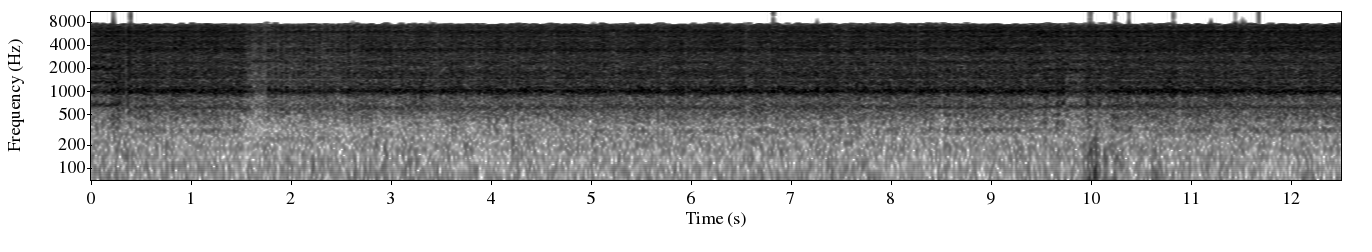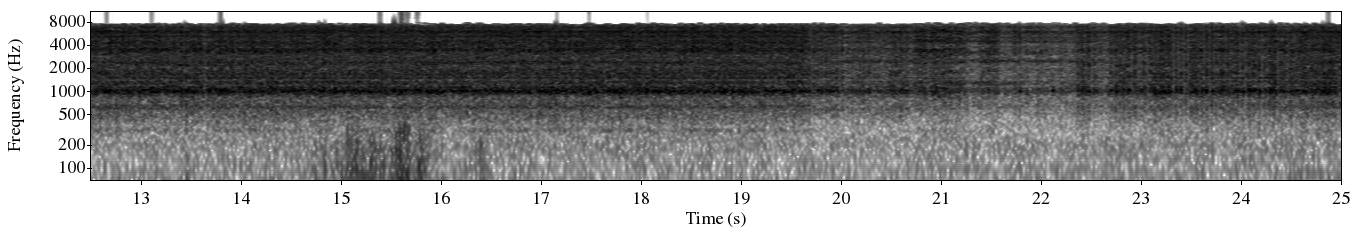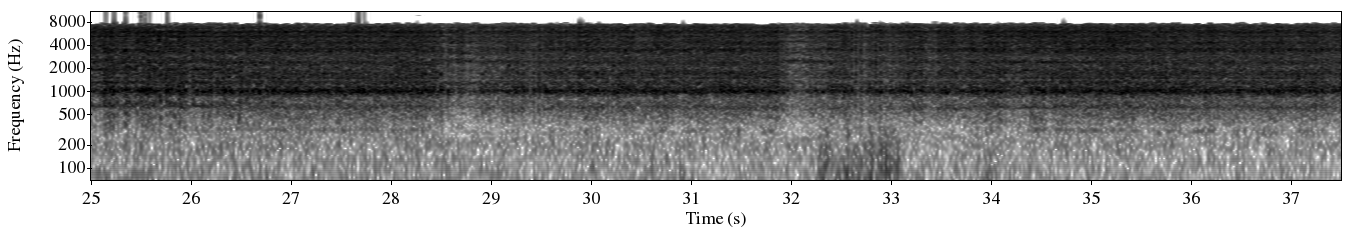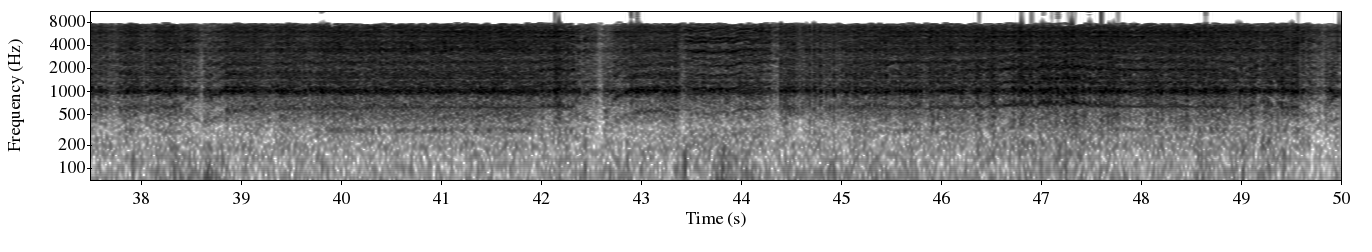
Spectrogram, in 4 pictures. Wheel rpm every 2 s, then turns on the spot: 160, 160, 160, 160, 160, 160, 160, 160, 160, 170, 160, 160, 160, 160, 160, 160, 160, 160, 160, 150, 160, 140, 160, 160, 140.
none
